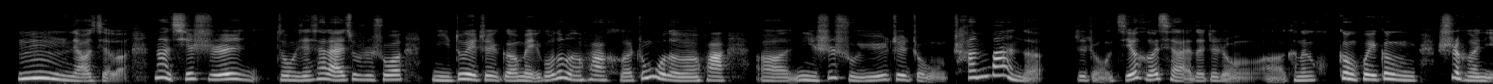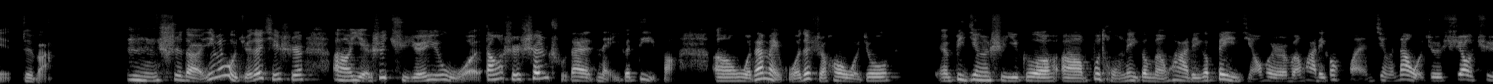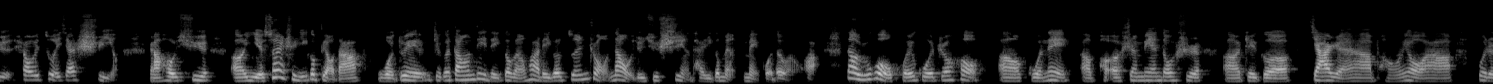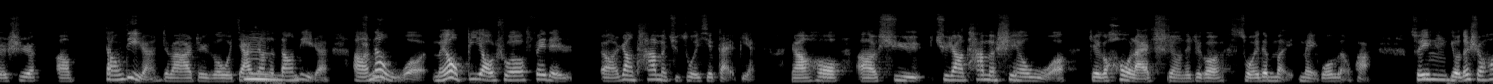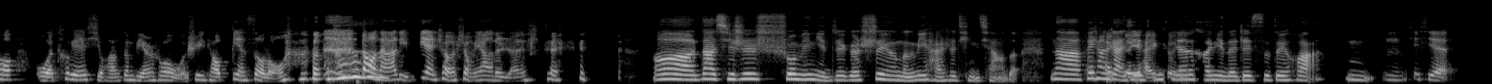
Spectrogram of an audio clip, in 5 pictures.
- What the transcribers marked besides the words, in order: "参半" said as "掺半"; laugh; laughing while speaking: "到哪里变成什么样的人，对"; chuckle
- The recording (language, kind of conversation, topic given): Chinese, podcast, 回国后再适应家乡文化对你来说难吗？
